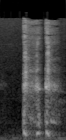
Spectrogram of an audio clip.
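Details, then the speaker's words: Healthy patient during abdominal examination, asked to cough and then show where it hurts, to localize abdominal tenderness before one-finger palpation and rebound testing: two short, dry voluntary coughs. "localize it ask the patient to cough and then show you where it hurts"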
